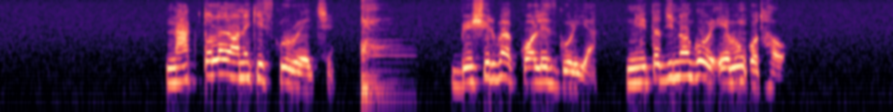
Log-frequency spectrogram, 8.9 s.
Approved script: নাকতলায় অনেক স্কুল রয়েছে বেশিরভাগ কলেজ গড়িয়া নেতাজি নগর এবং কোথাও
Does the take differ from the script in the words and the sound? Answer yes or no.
yes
